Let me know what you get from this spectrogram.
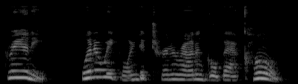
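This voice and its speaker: A woman's voice: on the high side, expressive, a little fast, pitched above the performer's own voice. A woman voicing an earnest, anxious young girl who questions and pleads, in a storybook read-aloud. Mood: anxious questioning.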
